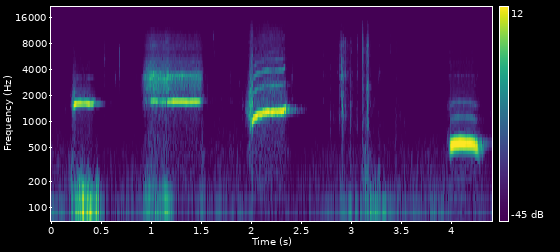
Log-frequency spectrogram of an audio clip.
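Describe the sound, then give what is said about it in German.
A person whistles four distinct short whistles in turn, one not made with the mouth; some clear and pure, one rising, another breathy and airy, with brief pauses between them, fairly loud with no talking. “Und auf alle verschiedene möglichen, auf wie viele Arten kannst du pfeifen?”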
